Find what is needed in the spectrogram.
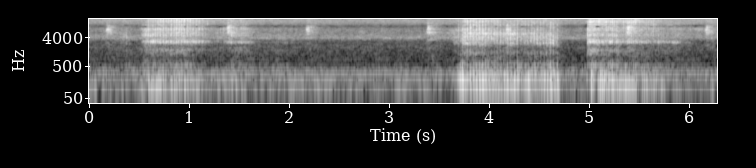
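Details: Sleeping animal snoring: low rumbling, fluttering breath sounds in a quiet room, louder on some breaths.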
